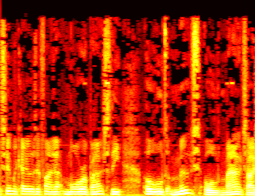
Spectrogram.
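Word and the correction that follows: Old Mout: The most mispronounced cider in the world. It's Old Moot Cider.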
